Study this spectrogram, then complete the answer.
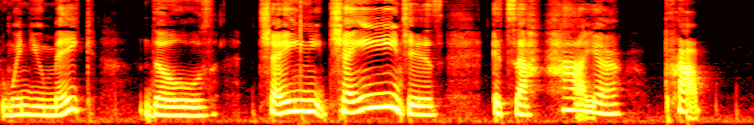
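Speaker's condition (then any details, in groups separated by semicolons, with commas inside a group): Stuttering; traumatic brain injury survivor, gets worn out with brain overload; stumbles upon words, listeners asked to breathe and wait through stumbles; repeated sounds, prolonged sounds, blocks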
